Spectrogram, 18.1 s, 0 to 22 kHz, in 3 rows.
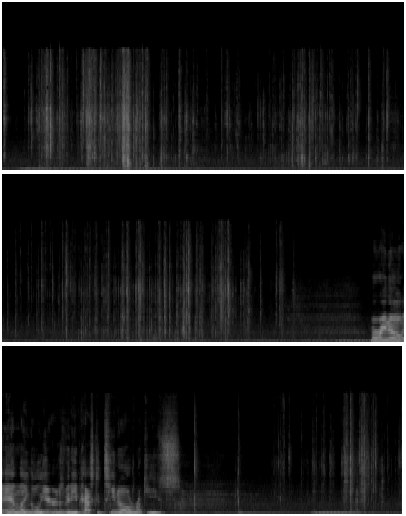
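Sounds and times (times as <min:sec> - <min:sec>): foil wrapper tearing and crinkling: 0:00.4 - 0:10.3, 0:16.2 - 0:18.0.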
